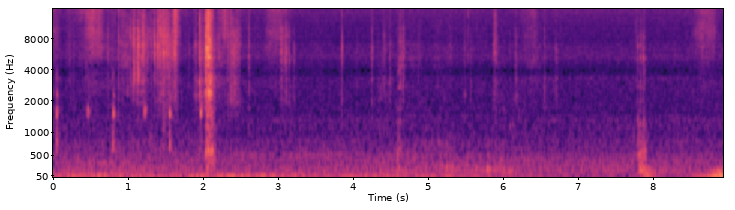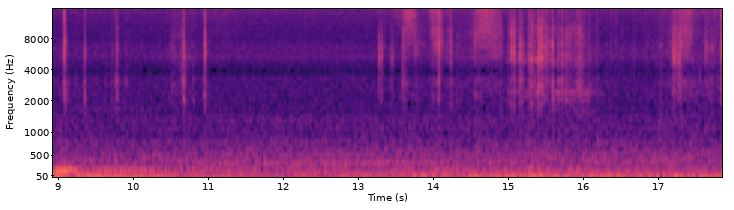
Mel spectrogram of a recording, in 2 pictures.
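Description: A car drives slowly through a shopping centre car park at Woodside Estate in Dunstable, UK, its steady low engine rumble running throughout with a brief louder bump and scrape partway through.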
